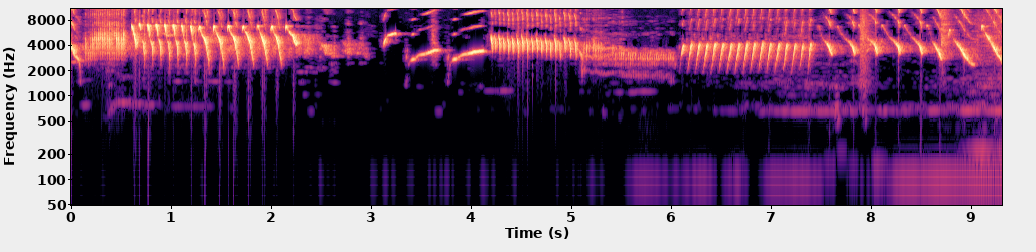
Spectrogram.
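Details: Male canary in breeding condition, singing to set other canaries singing; rapid trills and buzzy rolls, a short pause, then sweeping whistles and fast repeated notes, with a low hum toward the end.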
